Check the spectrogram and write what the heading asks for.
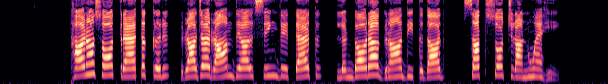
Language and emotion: Dogri, neutral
